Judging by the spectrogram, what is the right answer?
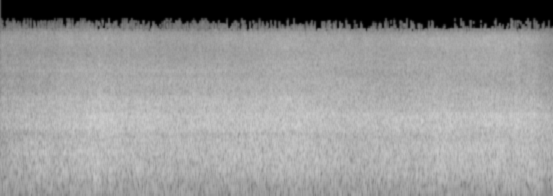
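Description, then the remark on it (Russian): The churning, foaming water of the Yamuna River in a pouring rainstorm roars in a dense, steady rush with heavy surging waves, loud, holding an even level throughout with no voices. “Вода бурлила и пенилась, вздымались огромные волны.”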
